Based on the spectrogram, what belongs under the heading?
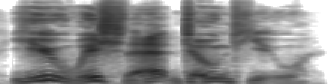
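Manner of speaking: slow, taunting unseen dragon; mock his hope, slowly; menacing voice. Shadow dragon taunting Peacemaker, slow and menacing.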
